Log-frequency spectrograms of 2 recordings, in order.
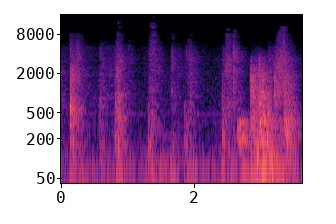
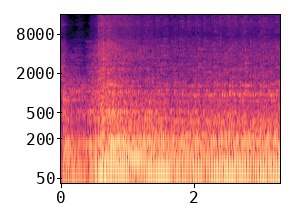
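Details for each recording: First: Toyota FJ40 Land Cruiser first start after purchase, throttle stuck, no choke, no oil pressure shown on gauge: short cranking bursts, then it catches and runs loud and raspy with a blatting rumble; big hole in the exhaust. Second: Toyota FJ40 Land Cruiser, just bought, restarted after adding gas to the carburettor bowl and sorting out the coil problem: short crank, then it catches into a steady, even low rumble and idles smoothly with good oil pressure; normal start and idle.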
